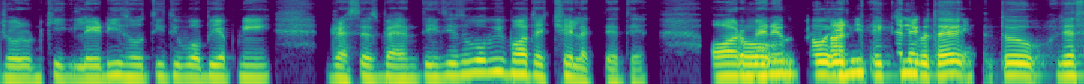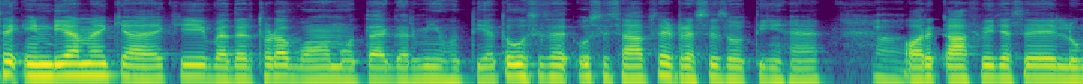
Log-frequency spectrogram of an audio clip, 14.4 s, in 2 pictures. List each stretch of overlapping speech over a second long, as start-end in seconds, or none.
4.9-6.5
